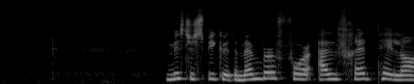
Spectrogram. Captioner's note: speaking French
